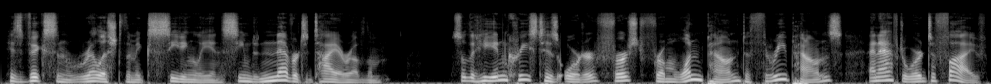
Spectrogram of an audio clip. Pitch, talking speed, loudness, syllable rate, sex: 140 Hz, 175 wpm, -18 LUFS, 4.8 syllables/s, male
